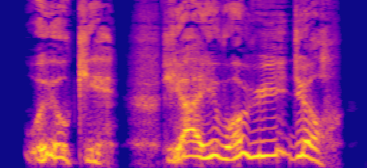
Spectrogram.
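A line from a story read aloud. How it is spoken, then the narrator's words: Hoarse rasp. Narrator (Russian): прохрипел Диккенс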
